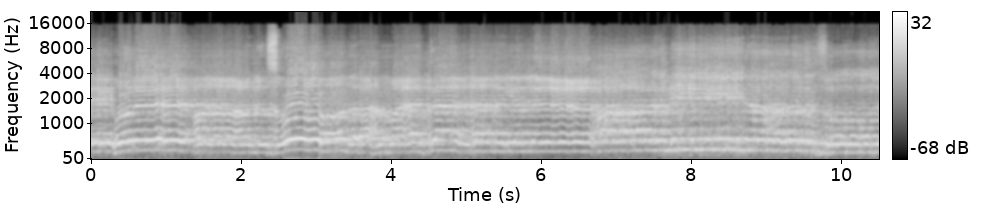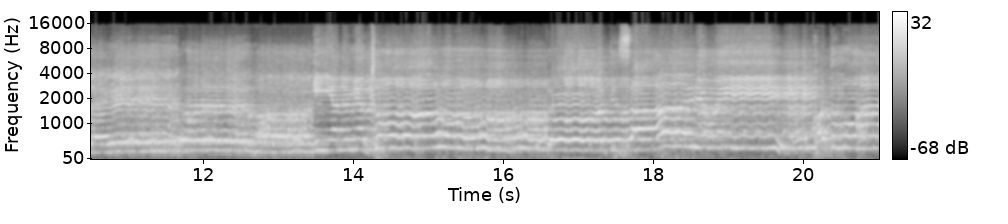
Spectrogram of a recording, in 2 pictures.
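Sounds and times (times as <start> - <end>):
man chanting into microphone: 0.0 - 21.0.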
